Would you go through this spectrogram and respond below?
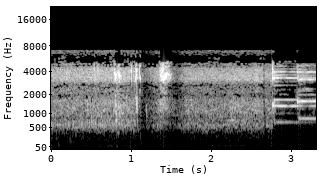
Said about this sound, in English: There's the mat. Here he goes to the doorbell.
